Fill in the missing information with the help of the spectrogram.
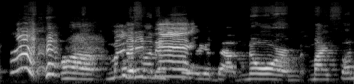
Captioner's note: laughs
